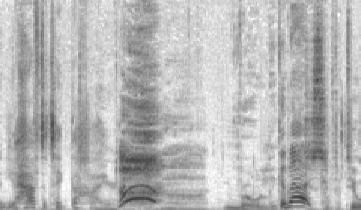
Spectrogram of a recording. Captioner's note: gasps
